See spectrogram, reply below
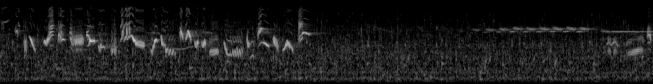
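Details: Garden warbler giving a three-second run of quick, bubbling warbled notes, then a pause in which a thin, level, high whistle of another bird is faintly heard.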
